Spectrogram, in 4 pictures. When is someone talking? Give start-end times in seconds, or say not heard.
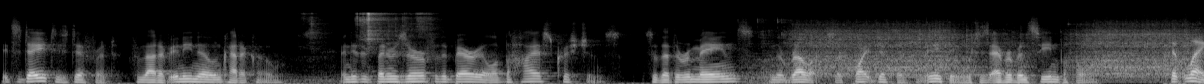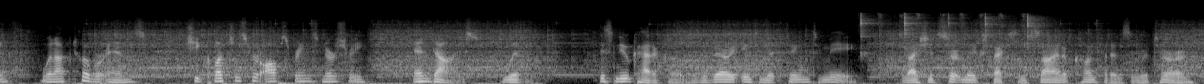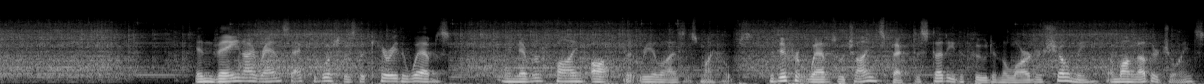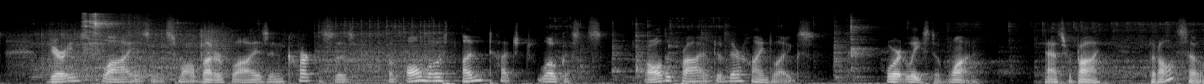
0.0-11.0, 11.7-24.0, 26.0-45.9, 46.5-48.1.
